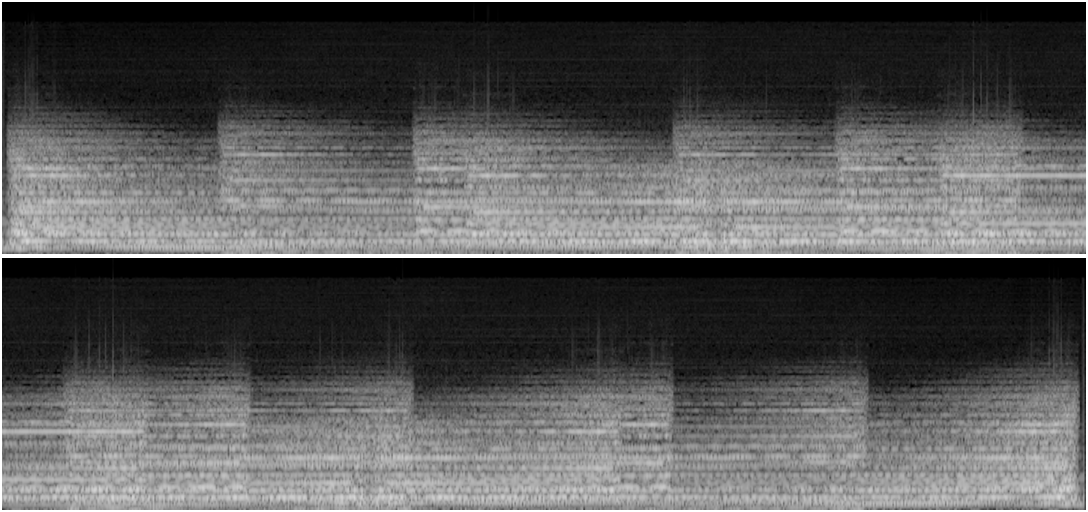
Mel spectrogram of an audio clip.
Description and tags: the famous bells of big-ben layered over and reversed.
once again made by me.
big-ben, chimes, clock, distorted, layer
